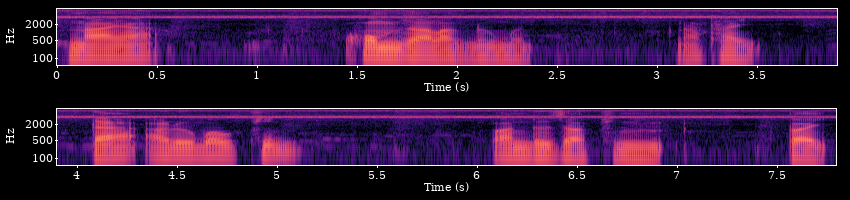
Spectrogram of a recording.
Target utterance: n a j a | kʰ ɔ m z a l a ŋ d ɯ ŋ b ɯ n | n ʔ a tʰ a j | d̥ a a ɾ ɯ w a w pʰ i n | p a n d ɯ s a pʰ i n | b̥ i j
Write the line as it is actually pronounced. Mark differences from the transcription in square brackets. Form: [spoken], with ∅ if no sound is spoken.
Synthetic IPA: n a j a | kʰ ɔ m z a l a ŋ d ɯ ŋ [m] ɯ n | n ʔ a tʰ a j | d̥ a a ɾ ɯ [b] a w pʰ i n | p a n d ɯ [z] a pʰ i n | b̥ [a] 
